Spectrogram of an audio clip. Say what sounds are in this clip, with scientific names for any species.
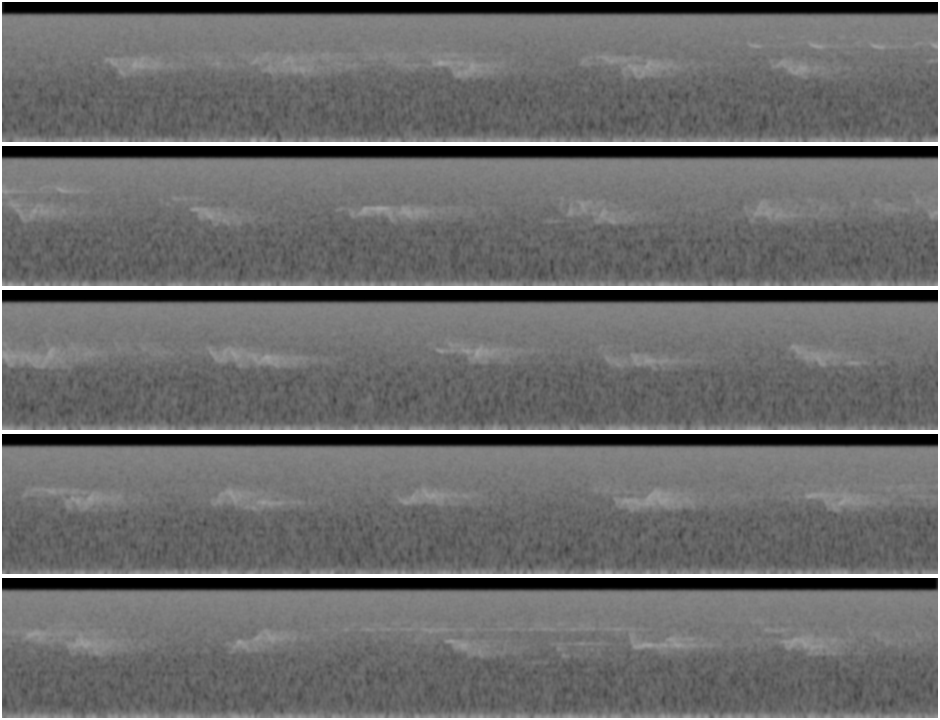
Vireo olivaceus, Seiurus aurocapilla, Mniotilta varia, Junco hyemalis, Hylocichla mustelina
